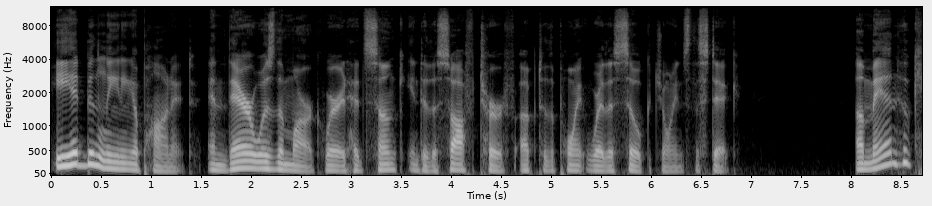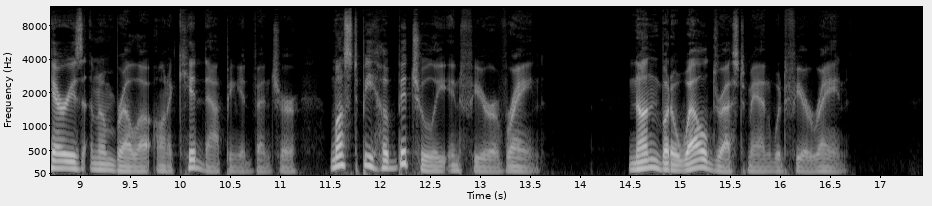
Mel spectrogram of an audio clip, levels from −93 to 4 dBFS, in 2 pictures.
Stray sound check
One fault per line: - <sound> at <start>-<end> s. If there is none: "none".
none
